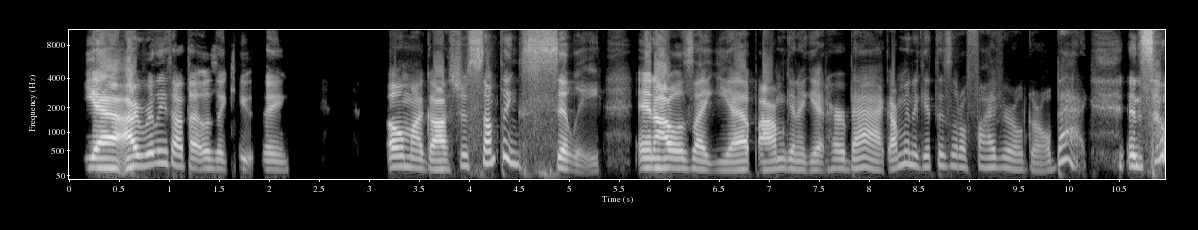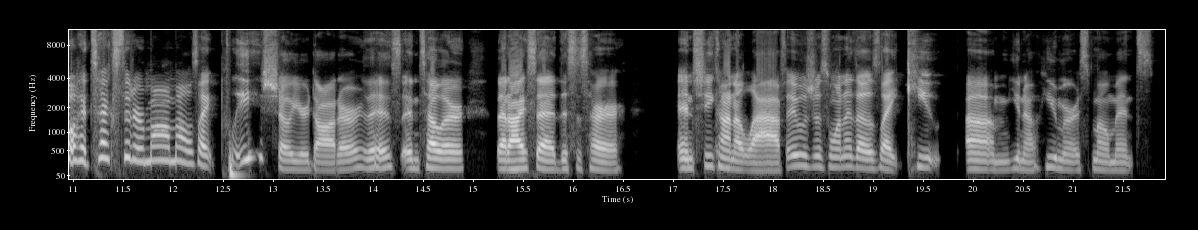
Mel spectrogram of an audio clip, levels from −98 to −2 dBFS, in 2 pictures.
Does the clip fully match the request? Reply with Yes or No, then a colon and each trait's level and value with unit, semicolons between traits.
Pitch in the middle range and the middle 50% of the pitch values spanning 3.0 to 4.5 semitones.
No: medium, 165 Hz; average, 5.0 semitones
